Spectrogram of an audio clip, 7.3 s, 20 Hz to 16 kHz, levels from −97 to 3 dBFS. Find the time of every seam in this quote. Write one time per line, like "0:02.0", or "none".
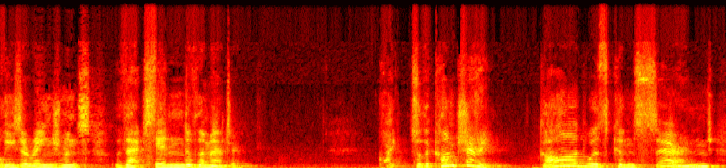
0:01.6
0:05.3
